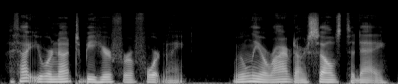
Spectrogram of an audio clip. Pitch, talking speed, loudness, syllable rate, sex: 110 Hz, 255 wpm, -20 LUFS, 7.7 syllables/s, male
